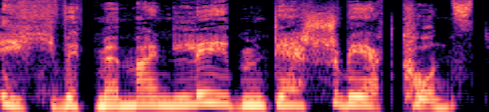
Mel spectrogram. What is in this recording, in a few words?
level up, de; Cookie Run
